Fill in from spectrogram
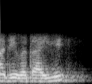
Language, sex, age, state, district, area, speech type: Hindi, male, 18-30, Madhya Pradesh, Gwalior, rural, conversation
